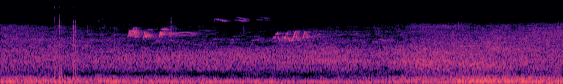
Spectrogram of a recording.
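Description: A few short, high chirps from small birds, in two or three quick clusters in the first half, over a steady low background rumble.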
